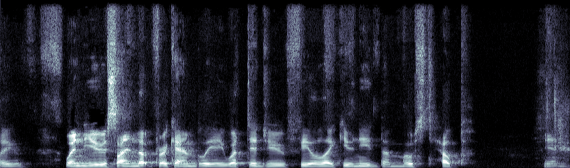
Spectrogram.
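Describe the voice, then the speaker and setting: Speaking at a fairly slow pace, a man with an American accent holds a medium pitch. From United States. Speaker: online English tutor. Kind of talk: casual chat.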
